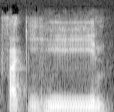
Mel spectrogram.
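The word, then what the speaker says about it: فاكهين: Tajwidnya Imam Haf itu menyatakan bahwa ayat 31 surah Mutfifin itu pendek. Faqihin. Huruf fa-nya pendek ya.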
